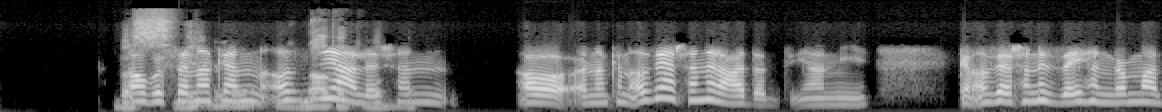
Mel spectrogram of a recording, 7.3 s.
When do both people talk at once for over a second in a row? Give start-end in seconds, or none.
0.8-2.6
